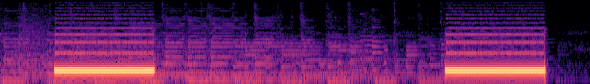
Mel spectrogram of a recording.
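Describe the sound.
A telephone rings on the line while a call is being placed: two long, steady buzzing ring tones separated by a pause of about three seconds, with a faint low hum between them.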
